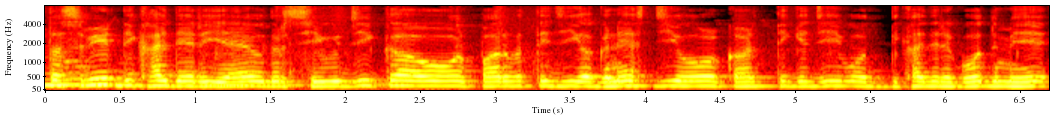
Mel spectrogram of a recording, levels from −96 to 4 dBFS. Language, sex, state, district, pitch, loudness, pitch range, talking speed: Hindi, male, Rajasthan, Bikaner, 165 Hz, -15 LUFS, 160-175 Hz, 215 wpm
